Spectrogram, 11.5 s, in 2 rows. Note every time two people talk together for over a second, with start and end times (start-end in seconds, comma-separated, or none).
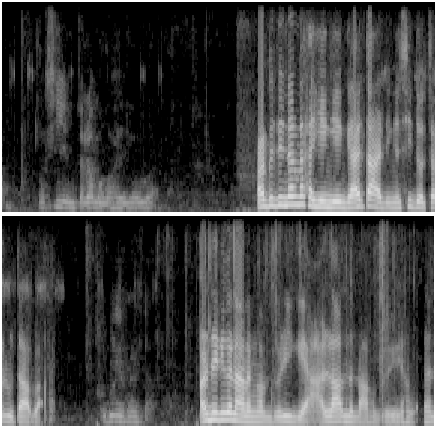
none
